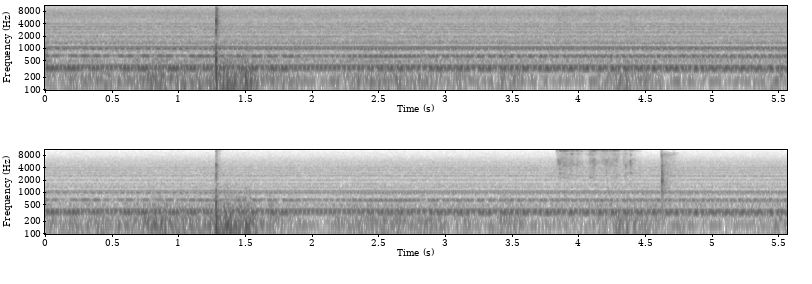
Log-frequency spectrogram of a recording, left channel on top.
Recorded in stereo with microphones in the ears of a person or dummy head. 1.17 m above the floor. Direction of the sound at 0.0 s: 55° left (ahead or behind).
